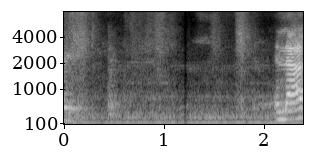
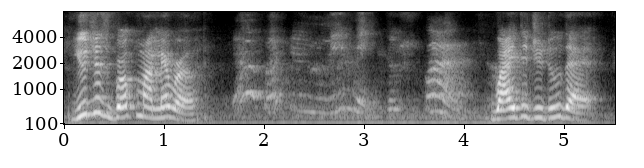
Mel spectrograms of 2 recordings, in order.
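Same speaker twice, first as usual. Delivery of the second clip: higher-pitched parental confrontation; real scolding; 5 semitones higher than usual. Real, not acted. Confronting child about broken mirror.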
